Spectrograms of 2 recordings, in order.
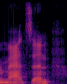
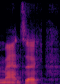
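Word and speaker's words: Matzek: So I kept saying Tyler Matzon. I completely apologize. That's my fault. It's Tyler Matzik. I could be pronouncing that wrong, but it definitely does not end in an N. It ends in a K.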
